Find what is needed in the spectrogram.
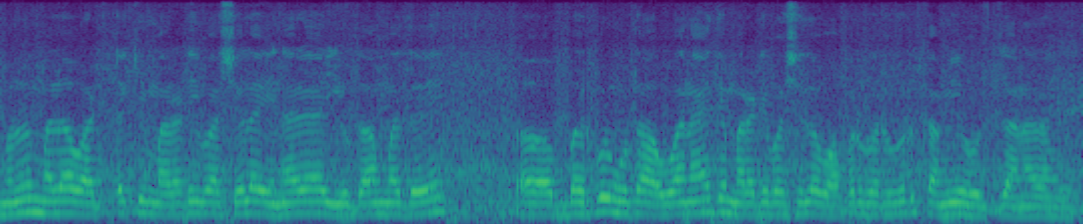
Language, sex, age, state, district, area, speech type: Marathi, male, 30-45, Maharashtra, Yavatmal, urban, spontaneous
